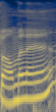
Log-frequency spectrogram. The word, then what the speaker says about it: Parmelin: Parmelin.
